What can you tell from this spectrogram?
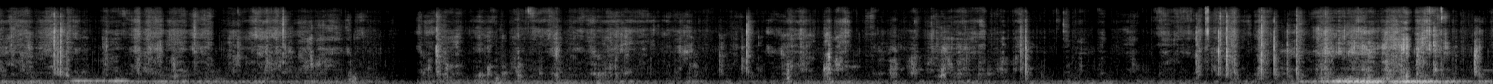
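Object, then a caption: Plastic bubble wrap. A twisted strip of clear plastic bubble wrap has its individual air bubbles pinched and popped between thumb and fingers. Sharp, bright pops come irregularly over a steady crinkling and rubbing of the plastic, with a brief quiet gap near the four-second mark. A low hum rises under the crackle near the start and again at the end.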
